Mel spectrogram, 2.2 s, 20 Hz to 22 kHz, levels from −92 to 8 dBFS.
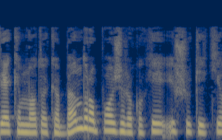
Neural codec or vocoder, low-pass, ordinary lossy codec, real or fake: none; 10.8 kHz; MP3, 48 kbps; real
